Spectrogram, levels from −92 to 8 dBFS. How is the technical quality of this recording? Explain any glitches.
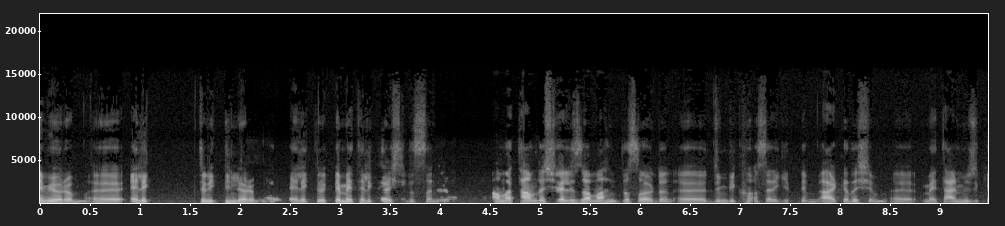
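The recording has brief echo-control glitches in the speech. There are four dips and one faint leak of a second voice.

Speech suppressed in double talk occurs at 2.18–2.5, 3.97–4.17, 4.51–4.57 and 4.79–4.83 s. The level drops by about 10 dB, and by about 15 dB at the last one. The likely cause is an echo canceller turning down the talker while both sides spoke. On the waveform these show as short notches, and on the spectrogram as dimmed bands.

The other side's voice is leaking through at 4.13–4.18 s. A faint scrap sits about 20 dB below the speech, likely residual loudspeaker echo the canceller missed. On the spectrogram it appears as weak extra harmonics.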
